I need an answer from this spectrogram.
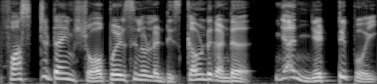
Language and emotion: Malayalam, surprised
